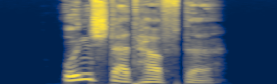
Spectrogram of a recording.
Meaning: inflection of unstatthaft: 1. strong/mixed nominative/accusative feminine singular 2. strong nominative/accusative plural 3. weak nominative all-gender singular
- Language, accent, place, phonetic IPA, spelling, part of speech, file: German, Germany, Berlin, [ˈʊnˌʃtathaftə], unstatthafte, adjective, De-unstatthafte.ogg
